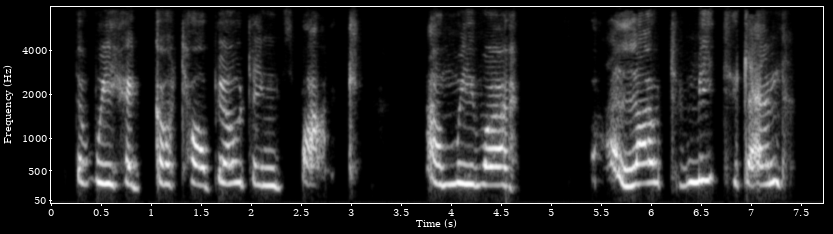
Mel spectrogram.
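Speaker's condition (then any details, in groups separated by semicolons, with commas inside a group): Cerebral palsy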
